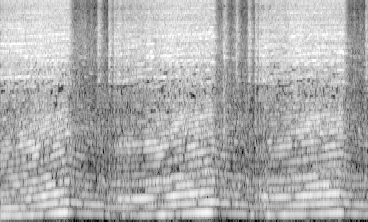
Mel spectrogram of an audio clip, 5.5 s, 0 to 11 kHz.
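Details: Two-stroke on a dyno bench with a 17.5 mm carburettor, after setting the main jet, air mixture screw and needle: sharp blips rise crisply and return straight to a steady idle each time, with no stumble or hesitation. Normal revving, well-tuned carburettor.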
